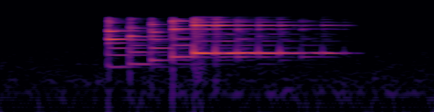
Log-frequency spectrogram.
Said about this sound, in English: This is … with the contents of my ringtone folder. Let's get the phone and we're going to start.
